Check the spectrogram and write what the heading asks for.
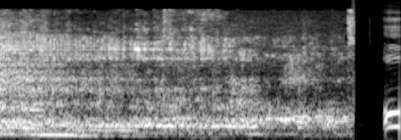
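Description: Animated film lion's roar, a long rough roar that cuts off suddenly near the end.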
